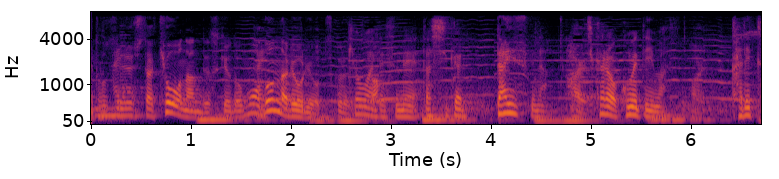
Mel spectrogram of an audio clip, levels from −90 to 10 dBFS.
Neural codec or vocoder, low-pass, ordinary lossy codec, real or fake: none; 7.2 kHz; none; real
